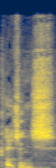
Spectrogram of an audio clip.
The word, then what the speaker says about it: Cousins: My name is Cousins. I know it's spelt a little strangely, but it's just cousins as in brothers and sisters.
